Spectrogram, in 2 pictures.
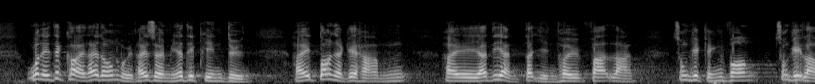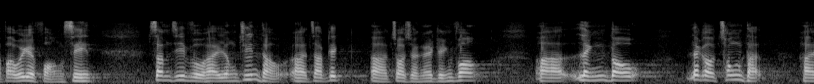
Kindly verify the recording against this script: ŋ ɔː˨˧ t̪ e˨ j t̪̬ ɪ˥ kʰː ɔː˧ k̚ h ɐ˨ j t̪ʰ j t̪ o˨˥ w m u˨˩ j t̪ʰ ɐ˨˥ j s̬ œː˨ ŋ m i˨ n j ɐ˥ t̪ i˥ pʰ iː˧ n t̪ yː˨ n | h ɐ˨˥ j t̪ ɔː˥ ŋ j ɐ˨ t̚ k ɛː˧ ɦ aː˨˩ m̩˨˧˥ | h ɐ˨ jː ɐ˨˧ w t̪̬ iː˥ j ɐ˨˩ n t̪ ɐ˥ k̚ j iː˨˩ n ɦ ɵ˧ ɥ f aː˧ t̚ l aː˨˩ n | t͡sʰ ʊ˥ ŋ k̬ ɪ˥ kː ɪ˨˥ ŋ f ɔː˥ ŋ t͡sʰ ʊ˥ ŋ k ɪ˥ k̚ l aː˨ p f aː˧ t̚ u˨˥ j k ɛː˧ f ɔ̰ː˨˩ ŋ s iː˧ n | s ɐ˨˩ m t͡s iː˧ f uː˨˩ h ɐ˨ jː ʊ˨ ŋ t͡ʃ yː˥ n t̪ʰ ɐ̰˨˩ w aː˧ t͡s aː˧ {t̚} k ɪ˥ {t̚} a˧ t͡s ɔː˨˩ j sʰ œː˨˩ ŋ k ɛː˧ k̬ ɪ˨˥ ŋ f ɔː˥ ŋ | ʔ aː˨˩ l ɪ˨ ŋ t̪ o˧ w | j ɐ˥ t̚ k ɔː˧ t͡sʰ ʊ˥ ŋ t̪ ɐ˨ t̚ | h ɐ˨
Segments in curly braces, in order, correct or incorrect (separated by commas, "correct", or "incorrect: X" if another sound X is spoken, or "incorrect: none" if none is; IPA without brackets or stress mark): incorrect: p̚, incorrect: k̚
